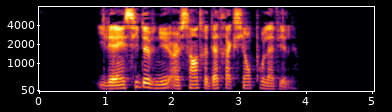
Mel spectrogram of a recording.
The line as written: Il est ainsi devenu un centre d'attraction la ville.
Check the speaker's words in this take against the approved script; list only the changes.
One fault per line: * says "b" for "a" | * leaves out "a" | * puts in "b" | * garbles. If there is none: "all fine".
* puts in "pour"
